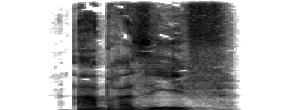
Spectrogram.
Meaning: abrasive
- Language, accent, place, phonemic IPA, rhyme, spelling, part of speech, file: German, Germany, Berlin, /abʁaˈziːf/, -iːf, abrasiv, adjective, De-abrasiv.ogg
